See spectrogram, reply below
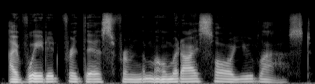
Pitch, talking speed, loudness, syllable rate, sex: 120 Hz, 210 wpm, -17 LUFS, 4.7 syllables/s, female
